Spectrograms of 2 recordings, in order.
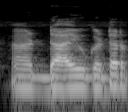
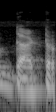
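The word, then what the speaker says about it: daughter: Example है CAUGHT, कायुगट नहीं पढ़ेंगे इसको, बहुत लोग क्या पढ़ते हैं कायुगट पढ़ लेंगे, इसको डायुगटर पढ़ लेंगे, डायुगटर। अब ये क्या है, गलत है। जब उसको उच्चारण प्रोनाउंसिएशन इंग्लिश में उच्चारण को कहते हैं, उसको अच्छे से प्रोनाउंसिएशन नहीं आ रहा है तब वो नहीं पढ़ पा रहा है। अब इसको कार्ड पढ़ेंगे, CAUGHT को कार्ड पढ़ते हैं। DAUGHTR को डाटर पढ़ते हैं।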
